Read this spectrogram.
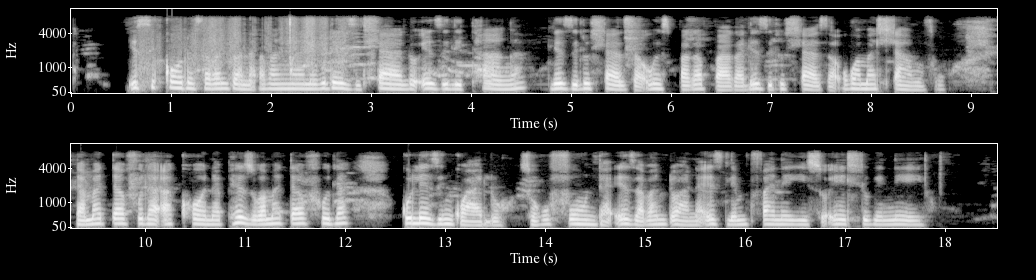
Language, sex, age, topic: North Ndebele, female, 36-49, education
